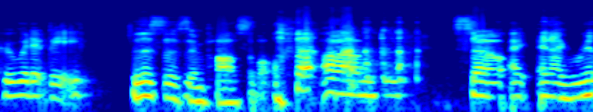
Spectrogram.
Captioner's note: laughing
